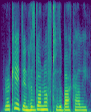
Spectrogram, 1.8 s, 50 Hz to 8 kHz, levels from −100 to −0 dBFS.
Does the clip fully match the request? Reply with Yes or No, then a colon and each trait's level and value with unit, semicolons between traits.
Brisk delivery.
Yes: fast, 265 wpm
